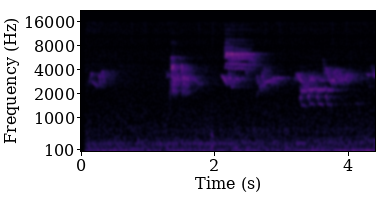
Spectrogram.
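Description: Wood thrush singing several short, flute-like phrases, some ending in a thin, high, buzzy trill, over a steady low hum.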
